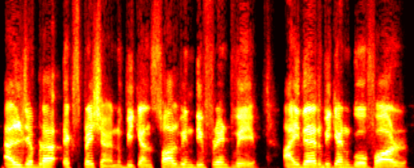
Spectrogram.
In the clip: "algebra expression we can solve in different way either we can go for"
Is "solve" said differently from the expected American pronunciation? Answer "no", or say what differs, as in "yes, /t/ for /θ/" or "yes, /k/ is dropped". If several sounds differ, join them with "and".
no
